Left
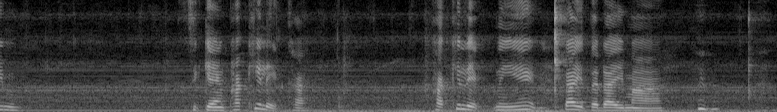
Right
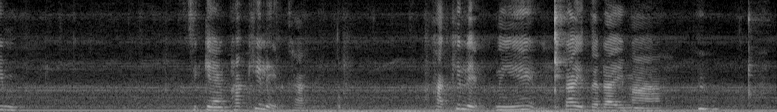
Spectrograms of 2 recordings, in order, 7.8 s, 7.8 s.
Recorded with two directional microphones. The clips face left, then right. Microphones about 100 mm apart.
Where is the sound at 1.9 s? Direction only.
65° left (ahead or behind).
